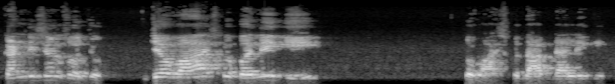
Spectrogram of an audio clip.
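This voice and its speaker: A male teacher lectures in a bright, forceful voice, firing questions at the class and echoing back their answers. His voice rings around an echoey classroom with a faint hiss beneath it. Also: a little high, a little slow. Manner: quizzes students and repeats their answers, calls them "beta". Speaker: chemistry teacher. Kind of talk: classroom lecture with call-and-response.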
